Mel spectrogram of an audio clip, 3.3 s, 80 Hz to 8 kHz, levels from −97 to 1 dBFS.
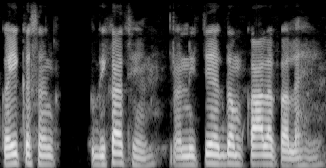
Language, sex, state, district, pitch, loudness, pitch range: Chhattisgarhi, male, Chhattisgarh, Jashpur, 155 Hz, -17 LUFS, 140-165 Hz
